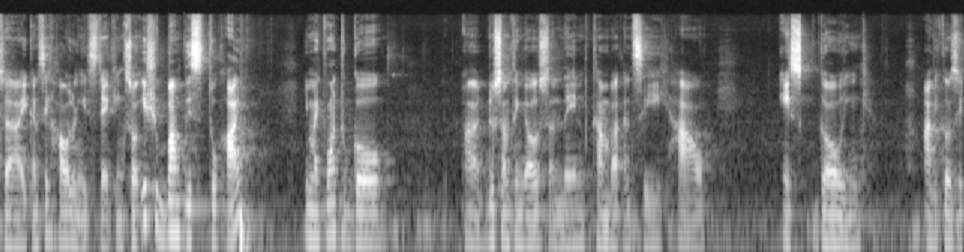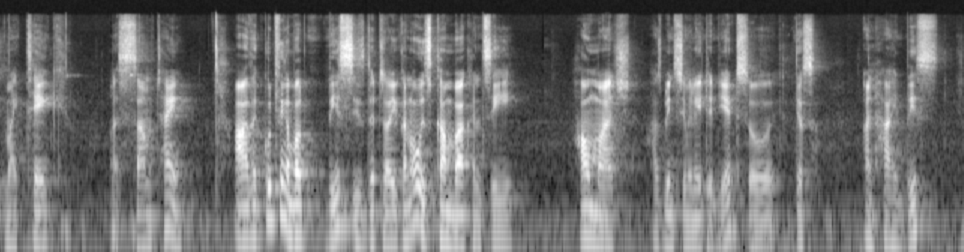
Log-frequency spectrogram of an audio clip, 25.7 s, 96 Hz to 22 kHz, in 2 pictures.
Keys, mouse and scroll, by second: 10.8-11.6 scroll down 1, 18.3 click, 20.2-23.7 right drag, 23.2 alt+h, 23.9-24.2 scroll down 2, 24.2 `, 24.6 right click, 24.7 scroll up 2, 24.8-25.7 right drag, 25.1 `.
